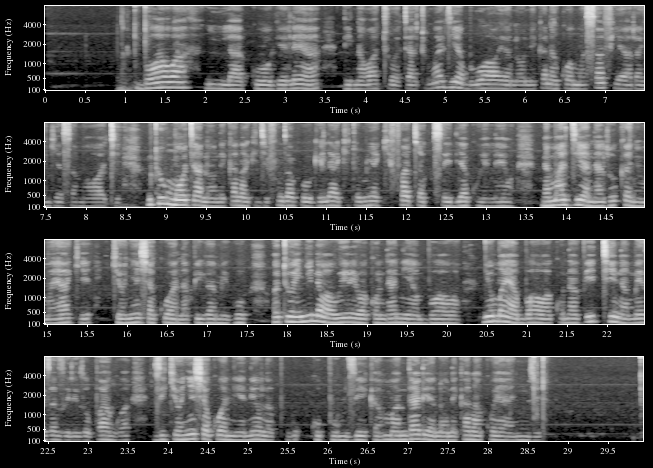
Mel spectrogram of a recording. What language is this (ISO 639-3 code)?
swa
